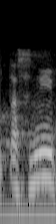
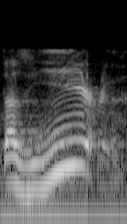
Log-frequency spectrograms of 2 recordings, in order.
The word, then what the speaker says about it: تضییع: میں لکھا ہوتا ہے تو لوگ تثنیہ پڑھتے ہیں اسے، تثنیہ اوقات. یہ جو کہتے ہیں وقت کو ضائع کرنا تو وہ تثنیہ پڑھ دیتے ہیں اس کو، وہ تضییع ہے.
